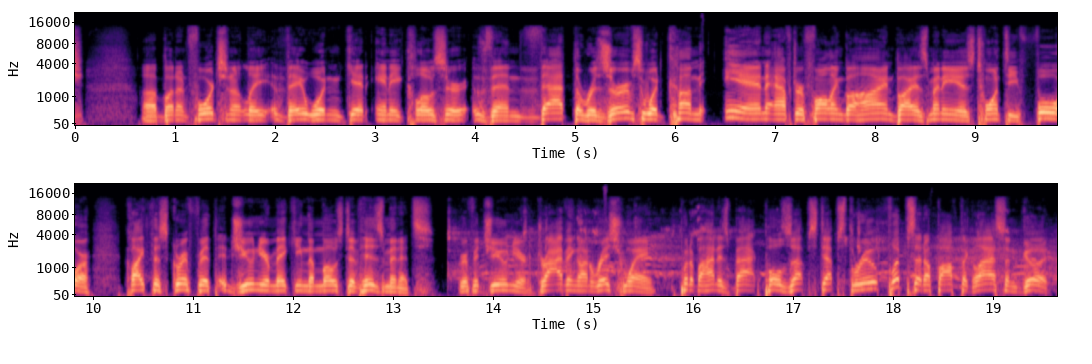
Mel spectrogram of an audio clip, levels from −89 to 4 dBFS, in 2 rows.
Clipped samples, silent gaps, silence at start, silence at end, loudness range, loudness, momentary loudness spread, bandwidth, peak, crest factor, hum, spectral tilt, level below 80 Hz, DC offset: under 0.1%; none; 0 s; 0 s; 3 LU; -16 LUFS; 6 LU; 14 kHz; 0 dBFS; 16 dB; none; -5.5 dB/octave; -40 dBFS; under 0.1%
